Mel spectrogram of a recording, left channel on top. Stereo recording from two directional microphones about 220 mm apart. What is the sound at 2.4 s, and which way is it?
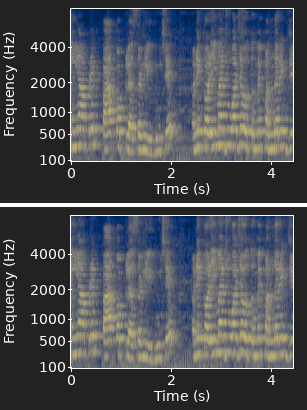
A woman's voice, 10° left (ahead or behind).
